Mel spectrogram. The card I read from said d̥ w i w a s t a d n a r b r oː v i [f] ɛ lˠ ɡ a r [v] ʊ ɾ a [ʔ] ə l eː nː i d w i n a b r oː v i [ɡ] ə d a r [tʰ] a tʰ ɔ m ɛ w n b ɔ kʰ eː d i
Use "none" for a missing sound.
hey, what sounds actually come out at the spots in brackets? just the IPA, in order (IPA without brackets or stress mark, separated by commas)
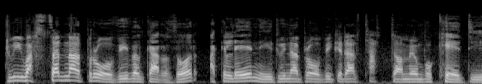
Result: v, ð, k, ɡ, tʰ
